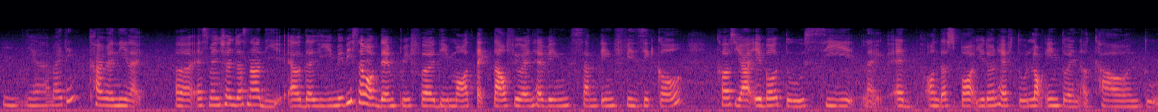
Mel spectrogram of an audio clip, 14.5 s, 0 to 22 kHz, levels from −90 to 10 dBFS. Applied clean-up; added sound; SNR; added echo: none; none; none; none.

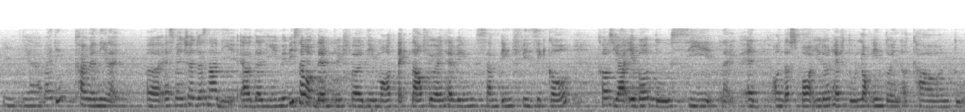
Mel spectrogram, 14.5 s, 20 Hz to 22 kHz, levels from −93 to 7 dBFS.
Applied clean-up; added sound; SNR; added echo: none; Wind instrument, woodwind instrument; 20 dB; reverberation time 2.7 s.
